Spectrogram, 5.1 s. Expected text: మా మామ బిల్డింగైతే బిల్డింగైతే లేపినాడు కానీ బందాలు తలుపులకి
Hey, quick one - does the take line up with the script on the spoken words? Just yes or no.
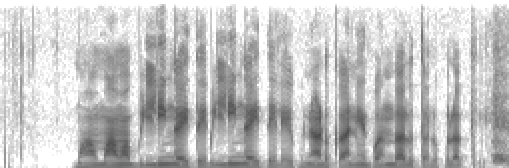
yes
